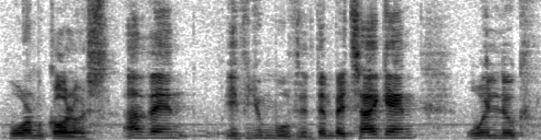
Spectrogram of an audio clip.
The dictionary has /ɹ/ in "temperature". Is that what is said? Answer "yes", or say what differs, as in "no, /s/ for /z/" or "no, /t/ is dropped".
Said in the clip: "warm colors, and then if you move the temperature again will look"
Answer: no, /ɹ/ is dropped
